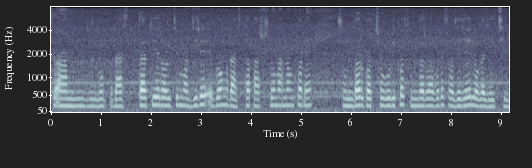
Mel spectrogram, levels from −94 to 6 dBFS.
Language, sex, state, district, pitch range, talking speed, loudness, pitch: Odia, female, Odisha, Khordha, 200-220 Hz, 125 wpm, -17 LUFS, 210 Hz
